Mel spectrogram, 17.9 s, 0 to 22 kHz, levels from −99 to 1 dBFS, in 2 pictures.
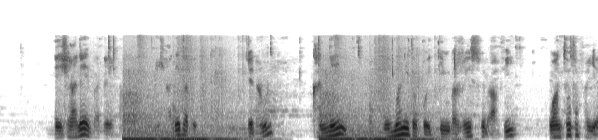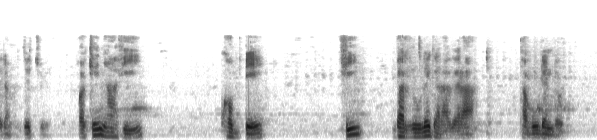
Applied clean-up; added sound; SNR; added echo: none; Bus / Engine; 3 dB; none.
